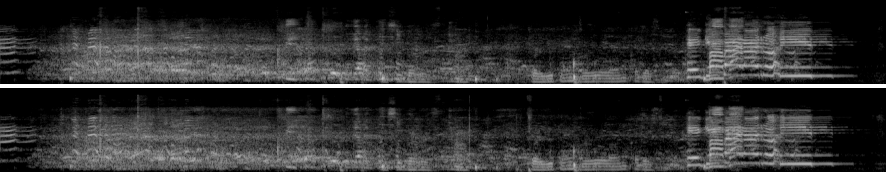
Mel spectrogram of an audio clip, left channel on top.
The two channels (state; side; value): normal; both; correlation 0.07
